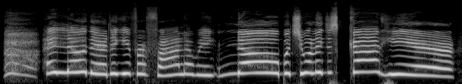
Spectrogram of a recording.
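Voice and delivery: light up for the new follower; excited greeting. Real, not acted. Streamer greeting a new follower in chat, high delighted gasp.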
